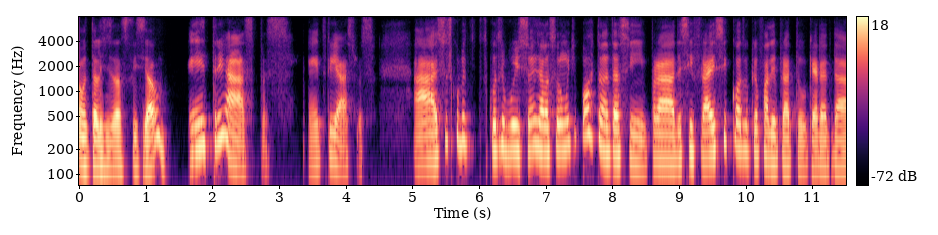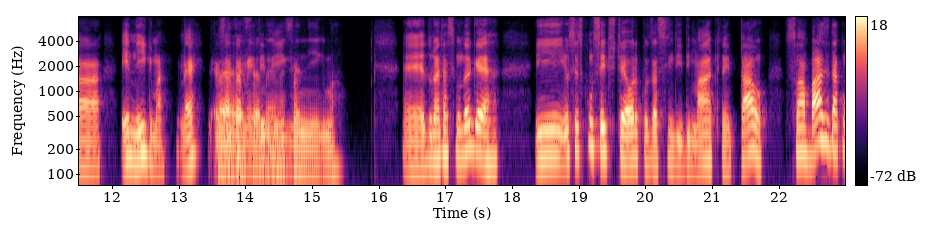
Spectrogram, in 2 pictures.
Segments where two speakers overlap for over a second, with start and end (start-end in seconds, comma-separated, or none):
13.6-14.8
